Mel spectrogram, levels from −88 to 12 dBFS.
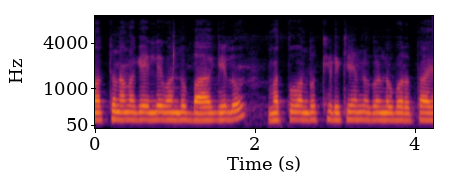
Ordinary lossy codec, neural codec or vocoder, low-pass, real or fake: none; codec, 44.1 kHz, 2.6 kbps, SNAC; 7.2 kHz; fake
